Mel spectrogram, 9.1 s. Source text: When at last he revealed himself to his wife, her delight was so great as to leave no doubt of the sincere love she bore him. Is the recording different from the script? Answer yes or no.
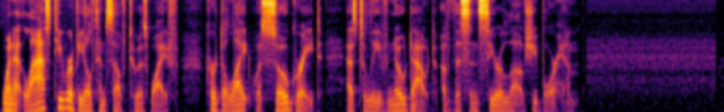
no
